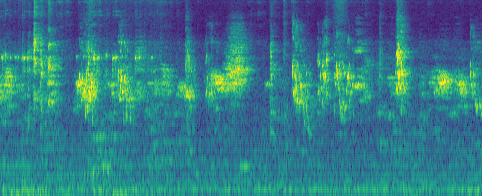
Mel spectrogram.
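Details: Chattering budgerigars kept as pets, cuddling and fighting; continuous scratchy warbling with overlapping chirps and brief sharp squawks, the loudest near the fifth second, quieter overall against a low background hum.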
